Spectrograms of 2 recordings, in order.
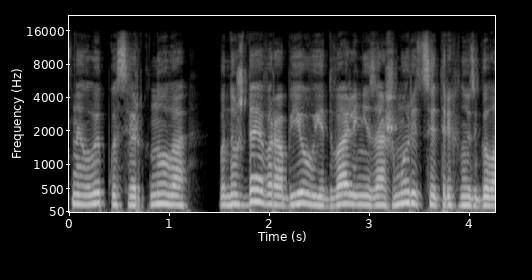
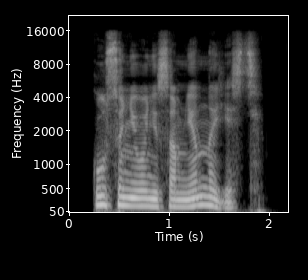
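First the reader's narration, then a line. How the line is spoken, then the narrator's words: Amused snort. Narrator (Russian): хмыкнул Морозов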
